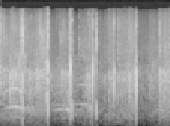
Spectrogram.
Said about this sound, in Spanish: y que ese aplauso corresponda también para aplaudir con muchísimo gusto, para celebrar y agradecer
